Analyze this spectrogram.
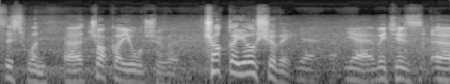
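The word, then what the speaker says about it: Csak a Jó Sör: And oh, how do you pronounce this one? Csaka-jósöve.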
